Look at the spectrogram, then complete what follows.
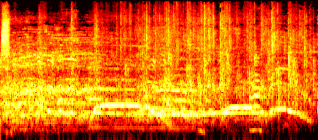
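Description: A large live audience applauds steadily for several seconds, dense clapping layered with loud whoops and cheers that rise and fall, staying full before easing slightly at the end.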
